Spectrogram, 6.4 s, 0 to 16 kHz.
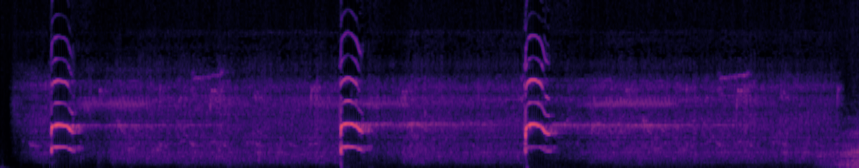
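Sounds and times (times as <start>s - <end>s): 
slightly hissy background: 0.0s - 6.4s
roe deer fawn call blown on whistle: 0.1s - 5.7s.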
